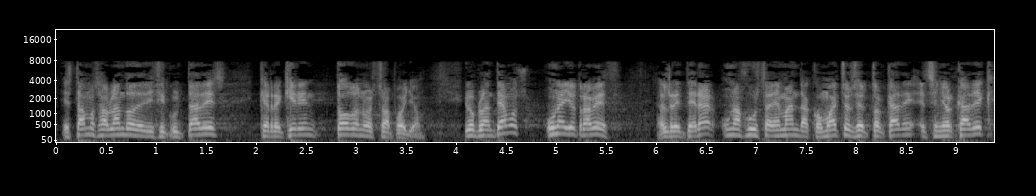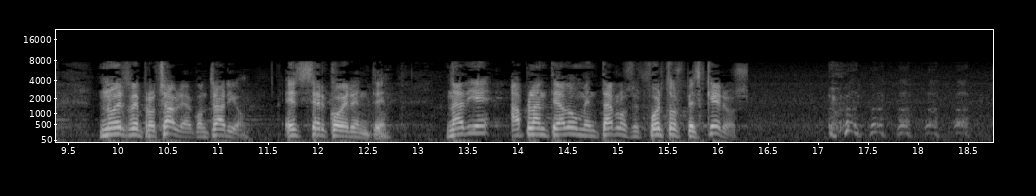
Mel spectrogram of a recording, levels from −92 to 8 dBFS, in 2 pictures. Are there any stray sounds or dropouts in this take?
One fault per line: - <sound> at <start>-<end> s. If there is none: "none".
- cough at 17.1-18.5 s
